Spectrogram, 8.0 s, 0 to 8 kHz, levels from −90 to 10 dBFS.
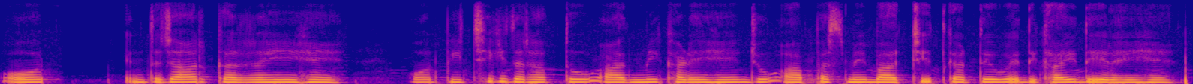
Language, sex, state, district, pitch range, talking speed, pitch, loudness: Hindi, female, Rajasthan, Jaipur, 225-240 Hz, 175 wpm, 230 Hz, -16 LUFS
